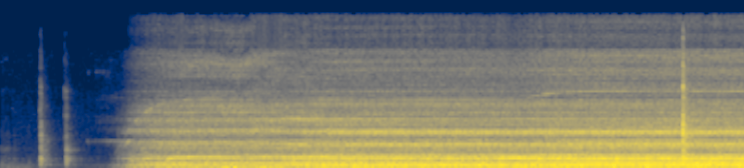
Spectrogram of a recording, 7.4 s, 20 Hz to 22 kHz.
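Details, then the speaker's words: Proscenic P11 Smart vacuum in automatic mode, brush pressed by foot to add resistance: steady high motor whine rises in power as brush is loaded, drops back 2-3 seconds after release; normal auto power boost. "on entend bien le moteur qui augmente sa puissance quand je mets le pied sur la brosse et qui, au bout de 2-3 secondes, quand je retire mon pied, rediminue à nouveau la puissance."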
